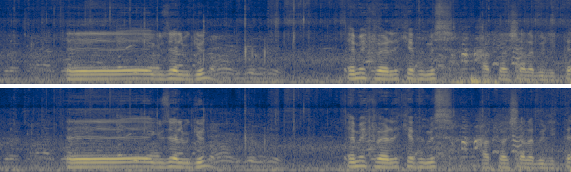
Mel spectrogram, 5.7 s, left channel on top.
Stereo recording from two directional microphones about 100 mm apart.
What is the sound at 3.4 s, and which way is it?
Speech, 20° right (ahead or behind).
